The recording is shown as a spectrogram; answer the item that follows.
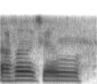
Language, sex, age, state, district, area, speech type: Kashmiri, male, 30-45, Jammu and Kashmir, Bandipora, rural, conversation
